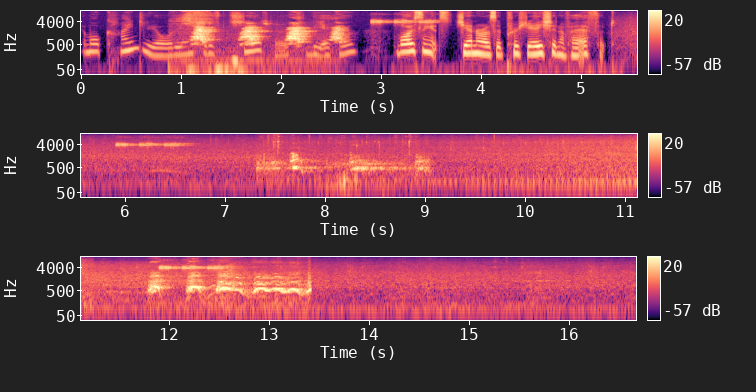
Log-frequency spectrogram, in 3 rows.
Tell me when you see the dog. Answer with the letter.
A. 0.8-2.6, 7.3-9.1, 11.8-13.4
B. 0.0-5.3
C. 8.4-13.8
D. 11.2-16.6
A.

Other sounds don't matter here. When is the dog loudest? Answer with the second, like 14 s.
12 s.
